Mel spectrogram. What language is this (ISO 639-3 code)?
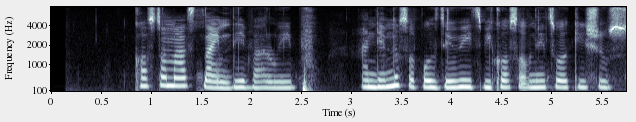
pcm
